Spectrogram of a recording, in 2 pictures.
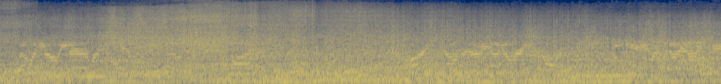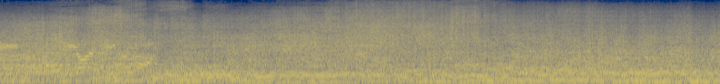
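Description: Race car engines roar loudly as cars circle a dirt track.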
